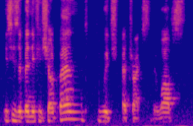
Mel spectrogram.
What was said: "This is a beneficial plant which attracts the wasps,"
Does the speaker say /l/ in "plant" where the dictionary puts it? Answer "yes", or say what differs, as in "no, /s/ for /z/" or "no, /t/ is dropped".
no, /l/ is dropped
